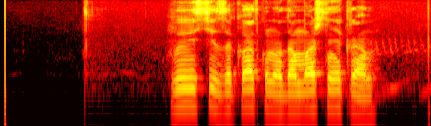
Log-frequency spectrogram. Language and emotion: Russian, neutral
